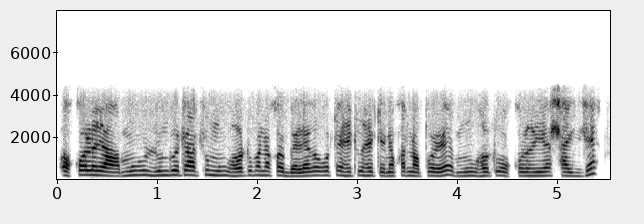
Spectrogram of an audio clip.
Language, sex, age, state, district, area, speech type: Assamese, male, 30-45, Assam, Sivasagar, rural, conversation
